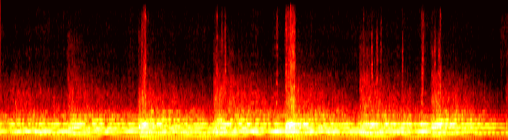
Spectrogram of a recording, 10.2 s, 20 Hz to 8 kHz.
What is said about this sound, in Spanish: y la campana tocó también con motivo de la elección del primer presidente no comunista de Checoslovaquia después de 40 años. Václav Havel, obviamente. Y durante la visita del Dalai Lama y del Sumo Pontífice.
